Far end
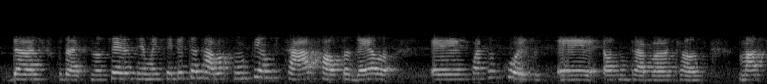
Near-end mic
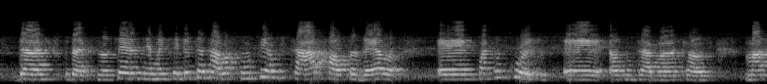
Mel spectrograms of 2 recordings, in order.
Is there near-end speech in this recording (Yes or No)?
No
